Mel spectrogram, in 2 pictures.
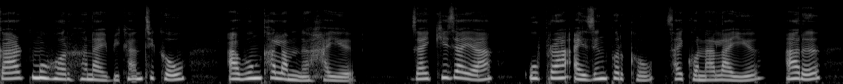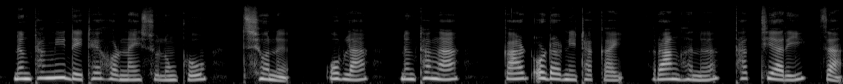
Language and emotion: Bodo, neutral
